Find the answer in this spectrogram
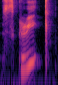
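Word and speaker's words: Skrik: happened so The Scream which in Norwegian is called squeak but it's spelled s k RI k that's way cuter than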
